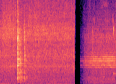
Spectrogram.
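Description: A pot of hilsa fish curry simmering with a steady sizzling hiss, and a spoon knocks once against the pot near the start. The sound cuts off abruptly about halfway through.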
